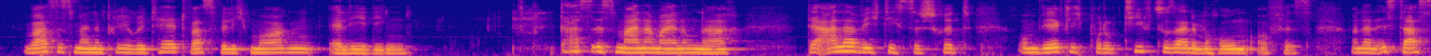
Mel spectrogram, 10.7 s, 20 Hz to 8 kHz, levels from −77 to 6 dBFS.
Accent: German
